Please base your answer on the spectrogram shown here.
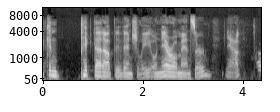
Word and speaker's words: Oneiromancer: The name it's pronounced TheOneiromancer. Oneiromancer, okay.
